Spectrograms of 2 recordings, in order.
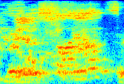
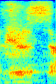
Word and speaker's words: Wilshire: Wilshire? We must go to the Wilshire. I think Wilshire is where Magneto's parents were born. Everybody says Wilshire. It's Wilshire.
